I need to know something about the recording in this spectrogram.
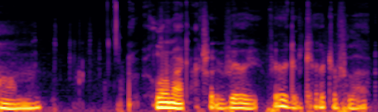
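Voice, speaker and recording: A man's voice: medium pitch, level tone, fast talker, gravelly, warm tone, slightly rough, dry recording, muffled recording. A man with a stuffy, congested nose, casually commentating a game tournament, rambling with lots of ums and restarts.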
